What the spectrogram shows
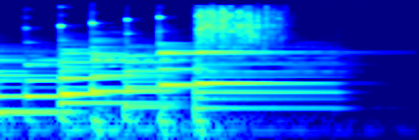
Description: block game intro

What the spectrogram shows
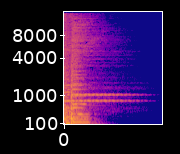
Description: gameshow chip minor

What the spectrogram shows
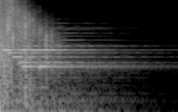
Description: wood tile disappear

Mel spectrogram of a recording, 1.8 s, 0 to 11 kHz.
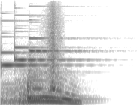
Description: game show quiz bonus 50 50

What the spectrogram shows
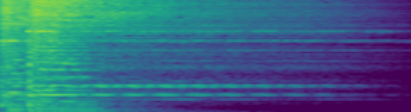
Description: game show chip minor

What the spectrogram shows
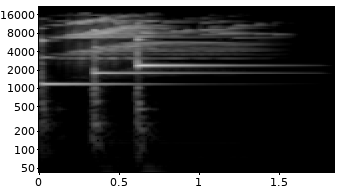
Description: block chip major

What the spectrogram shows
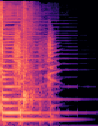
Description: game show tile flip

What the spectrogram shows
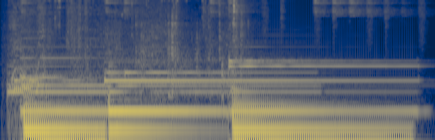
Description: wood game intro

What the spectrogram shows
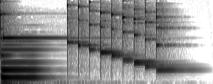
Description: block wheel segment eliminate

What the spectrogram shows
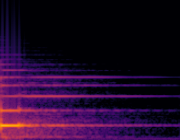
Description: wood spinner

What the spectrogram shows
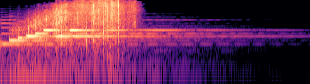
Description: wood tile appear

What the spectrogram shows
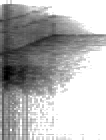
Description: block tile appear

